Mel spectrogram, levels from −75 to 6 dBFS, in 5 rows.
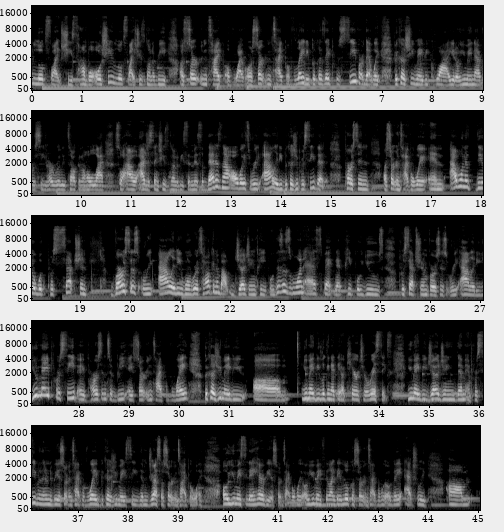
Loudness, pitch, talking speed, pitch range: -22 LUFS, 200 Hz, 230 wpm, 185-220 Hz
